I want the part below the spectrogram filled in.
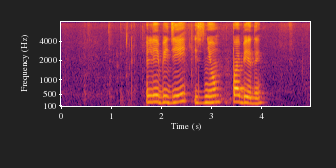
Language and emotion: Russian, neutral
